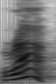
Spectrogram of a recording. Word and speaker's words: wrap: It's w a p and we pronounce it as r a p wrap.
